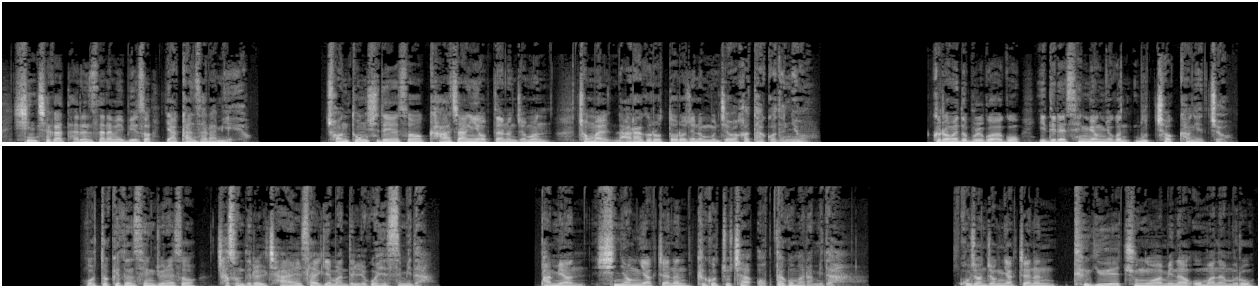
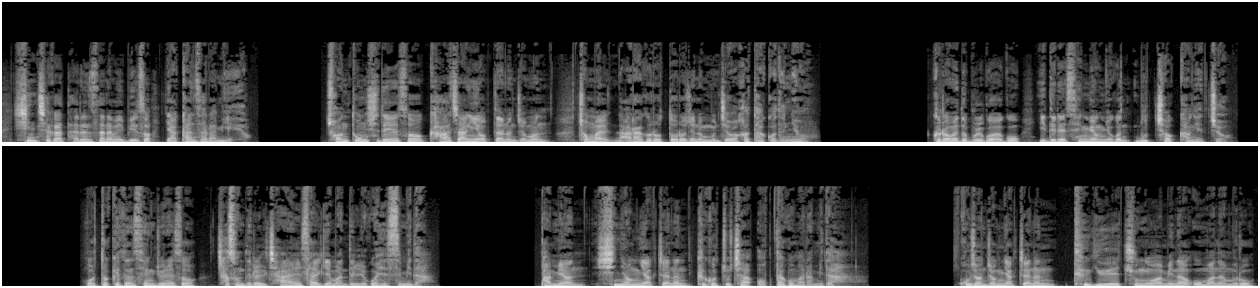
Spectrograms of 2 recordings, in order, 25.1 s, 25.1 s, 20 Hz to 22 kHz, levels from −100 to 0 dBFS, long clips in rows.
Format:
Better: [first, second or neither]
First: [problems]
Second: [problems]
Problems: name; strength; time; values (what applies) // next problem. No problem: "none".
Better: neither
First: none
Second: none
